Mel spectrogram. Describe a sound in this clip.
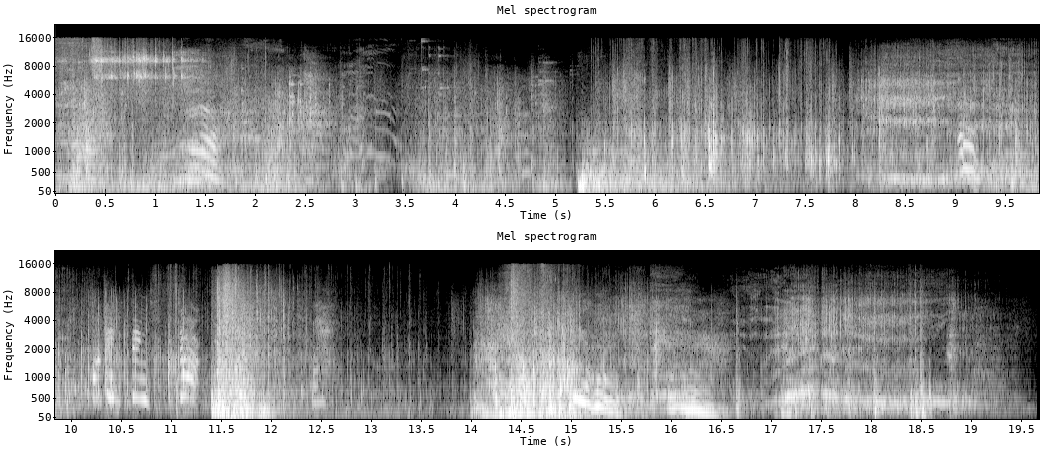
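A creature snarls and shrieks close by.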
